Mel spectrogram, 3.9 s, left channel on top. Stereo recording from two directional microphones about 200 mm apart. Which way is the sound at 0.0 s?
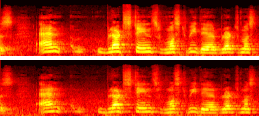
40° left (ahead or behind).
